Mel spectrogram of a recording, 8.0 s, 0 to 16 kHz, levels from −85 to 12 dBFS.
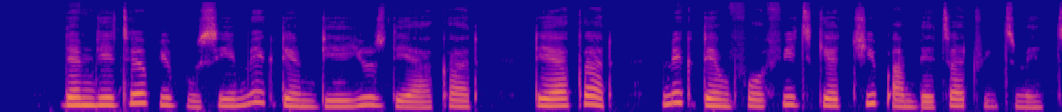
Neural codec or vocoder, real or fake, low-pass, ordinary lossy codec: none; real; 14.4 kHz; none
